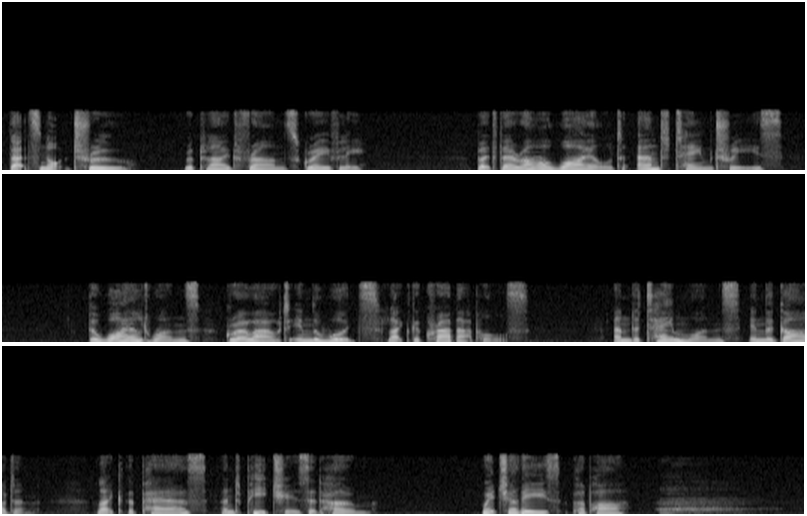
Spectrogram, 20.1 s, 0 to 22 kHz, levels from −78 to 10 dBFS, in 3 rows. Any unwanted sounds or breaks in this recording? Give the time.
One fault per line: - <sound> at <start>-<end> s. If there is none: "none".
- sigh at 18.8-19.9 s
